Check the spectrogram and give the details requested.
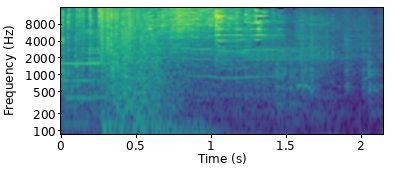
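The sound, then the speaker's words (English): A door is forced open with a sudden loud crack and heavy thud, followed by splintering, rattling and bright tinkling debris that fades over about two seconds, with no voices. “You broke her door.”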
